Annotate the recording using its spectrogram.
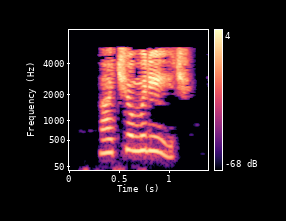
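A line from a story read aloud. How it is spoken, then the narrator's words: Indignant. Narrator (Russian): я возмущенно поморщилась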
